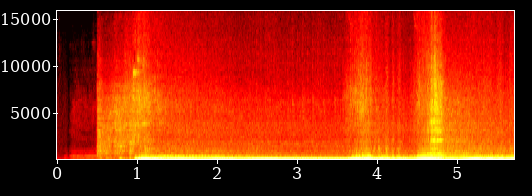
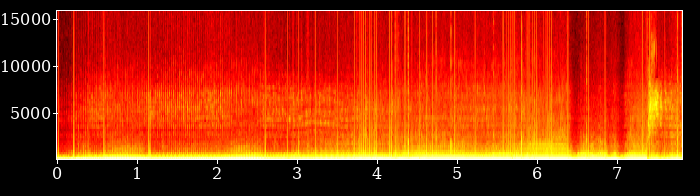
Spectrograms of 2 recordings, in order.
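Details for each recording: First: Dodge Neon exhaust: deep boomy note rising and falling through throttle blips with a low drone under each rev; it sounds worse with the muffler fitted than without. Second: Dodge Neon after welding in a new exhaust with no muffler, mic placed at the exhaust: strong, clean rev rising and falling with a deep, throaty low note and slight raspy edge; sounds much better, modified exhaust tone.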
